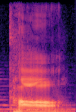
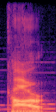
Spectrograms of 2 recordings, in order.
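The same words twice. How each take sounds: First: The word ends in a long vowel without r. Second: The word ends with an audible r sound.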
